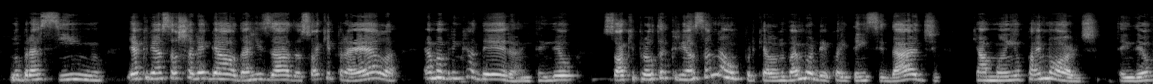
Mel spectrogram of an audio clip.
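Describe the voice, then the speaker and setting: A woman's voice: mid-range voice, a little mellow, husky. A woman with a Brazilian accent, a preschool educator, explaining in a chatty way and answering her own questions. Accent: Brazilian Portuguese. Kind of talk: casual explanatory talk.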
